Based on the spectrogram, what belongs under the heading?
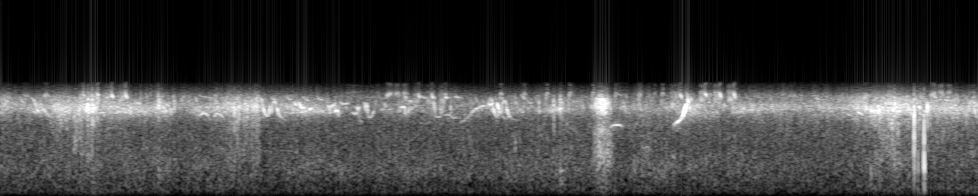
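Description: Birds chirping and singing, many short rising and falling calls overlapping, with a brief knock or two partway through.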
